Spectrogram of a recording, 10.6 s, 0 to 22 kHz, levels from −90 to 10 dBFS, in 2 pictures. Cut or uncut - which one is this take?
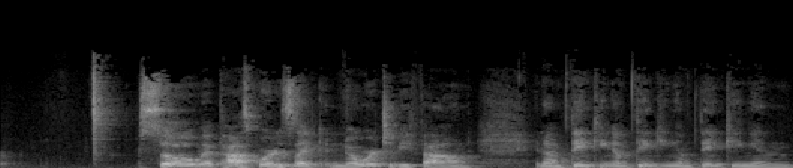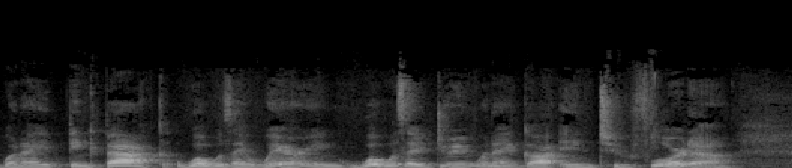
uncut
